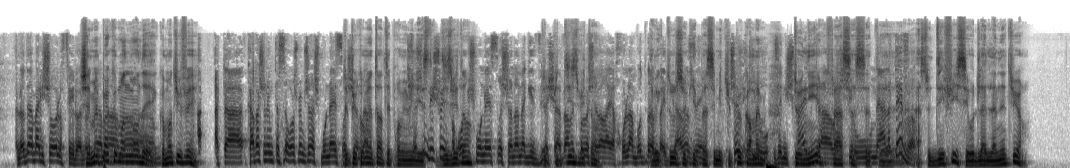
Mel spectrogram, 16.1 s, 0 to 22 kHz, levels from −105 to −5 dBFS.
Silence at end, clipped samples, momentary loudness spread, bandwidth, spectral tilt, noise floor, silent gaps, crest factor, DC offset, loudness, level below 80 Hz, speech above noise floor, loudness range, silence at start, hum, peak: 0.65 s; under 0.1%; 5 LU; 14.5 kHz; -6 dB/octave; -63 dBFS; none; 14 dB; under 0.1%; -14 LUFS; -30 dBFS; 50 dB; 2 LU; 0.25 s; none; 0 dBFS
